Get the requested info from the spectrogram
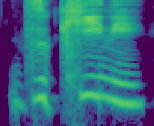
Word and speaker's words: zucchini: Zucchini. – Zucchini. – It's that ts sound at the beginning that will help you sound more Italian.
